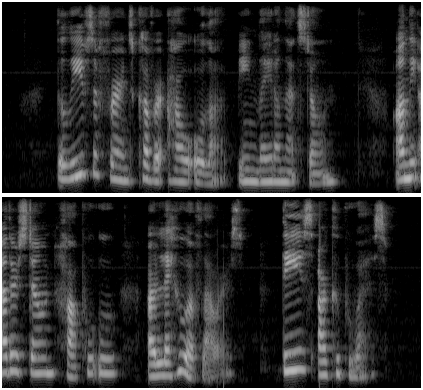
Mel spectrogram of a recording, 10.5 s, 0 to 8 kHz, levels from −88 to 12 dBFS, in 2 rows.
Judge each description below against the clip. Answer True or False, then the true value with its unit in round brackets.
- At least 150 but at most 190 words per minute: False (135 wpm)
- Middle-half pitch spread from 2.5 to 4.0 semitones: False (4.6 semitones)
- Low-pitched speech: False (225 Hz)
